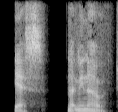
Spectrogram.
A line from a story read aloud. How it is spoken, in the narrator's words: she replied in an even tone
